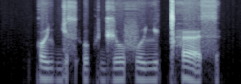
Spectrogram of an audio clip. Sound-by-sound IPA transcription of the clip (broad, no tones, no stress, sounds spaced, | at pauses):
k ɔ ʎ ɟ ʊ s ʔ u k d͡ʒ u f u ʎ ɪ ǀʰ ɜ s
